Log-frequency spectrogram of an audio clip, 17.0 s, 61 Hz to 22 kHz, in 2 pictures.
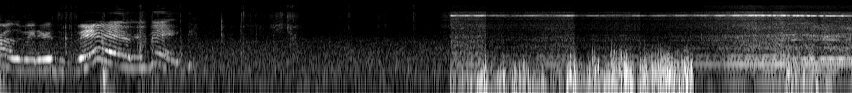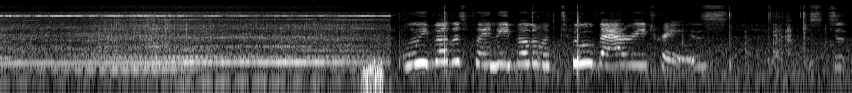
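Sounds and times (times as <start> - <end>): rc plane motor whining: 4.5 - 12.5.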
